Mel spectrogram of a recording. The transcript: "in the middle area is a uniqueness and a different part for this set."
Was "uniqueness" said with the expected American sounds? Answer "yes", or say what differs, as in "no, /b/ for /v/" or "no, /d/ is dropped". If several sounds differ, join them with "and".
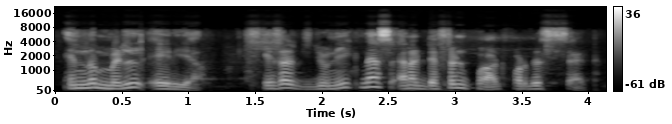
yes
